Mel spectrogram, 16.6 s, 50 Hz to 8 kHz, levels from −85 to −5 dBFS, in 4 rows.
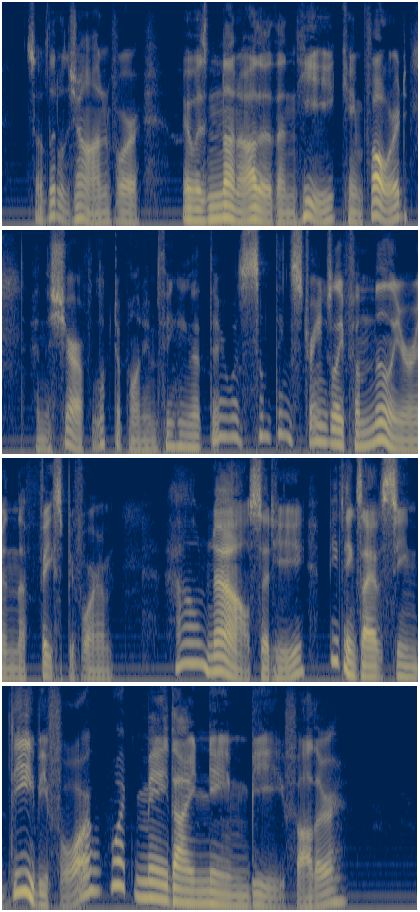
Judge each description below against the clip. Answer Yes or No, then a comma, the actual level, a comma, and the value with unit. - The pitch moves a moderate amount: No, wide, 8.4 semitones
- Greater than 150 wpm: Yes, average, 165 wpm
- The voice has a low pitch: Yes, low, 105 Hz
